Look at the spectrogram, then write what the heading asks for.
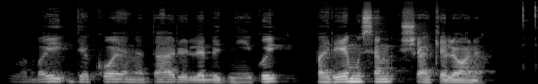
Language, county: Lithuanian, Panevėžys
